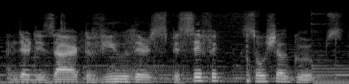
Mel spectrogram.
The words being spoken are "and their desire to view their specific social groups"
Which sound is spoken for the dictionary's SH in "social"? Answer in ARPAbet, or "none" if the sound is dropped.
SH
